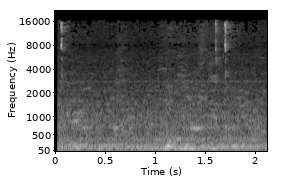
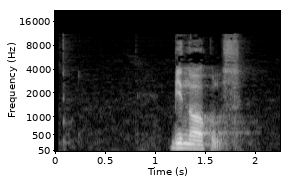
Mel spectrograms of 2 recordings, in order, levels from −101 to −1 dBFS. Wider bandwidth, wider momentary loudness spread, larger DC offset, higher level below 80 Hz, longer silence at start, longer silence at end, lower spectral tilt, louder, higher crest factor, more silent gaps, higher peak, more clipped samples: first, 16.5 kHz vs 11.5 kHz; second, 10 LU vs 20 LU; neither; first, -54 dBFS vs -62 dBFS; second, 0 s vs 1.15 s; second, 0 s vs 0.4 s; about the same, -5.5 dB/octave vs -5.5 dB/octave; second, -36 LUFS vs -22 LUFS; first, 28 dB vs 22 dB; neither; about the same, -8 dBFS vs -6 dBFS; neither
